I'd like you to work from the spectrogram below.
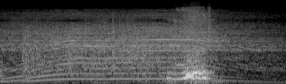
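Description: A chainsaw in a Last of Us game mod revs with a steady buzzing drone, swelling to a louder, gritty burst near the end before settling back; no voices.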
